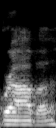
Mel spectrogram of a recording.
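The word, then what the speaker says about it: Braava: Now it's called Brava, so it rhymes with Roomba.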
